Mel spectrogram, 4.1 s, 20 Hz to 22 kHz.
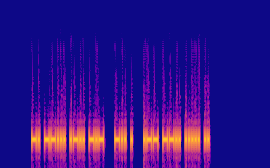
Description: Morse code, heard as a keyed tone, about 49 wpm, 700 Hz. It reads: N7LK DE WZ5I
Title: USA Callsign DE Callsign - 4 Characters - 50wpm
